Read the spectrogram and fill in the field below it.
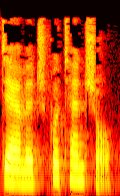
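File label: "Damage potential", English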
